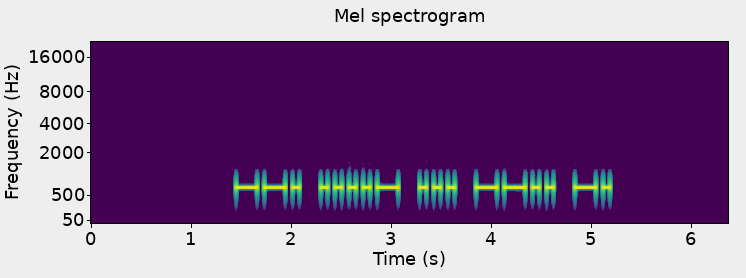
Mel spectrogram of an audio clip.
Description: Morse code, heard as a keyed tone, about 17 wpm, 700 Hz. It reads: G4SZN
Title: DXCC-100 Call Signs - 5 Characters - 17wpm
